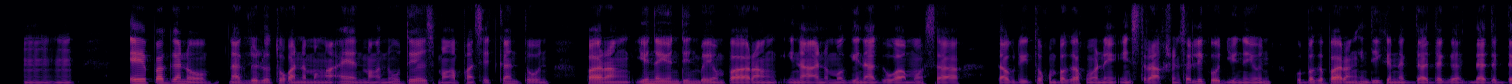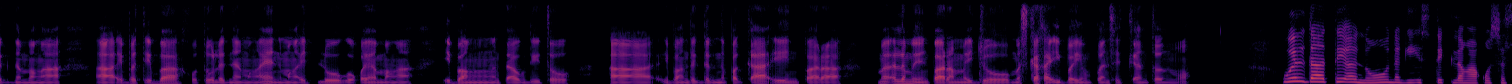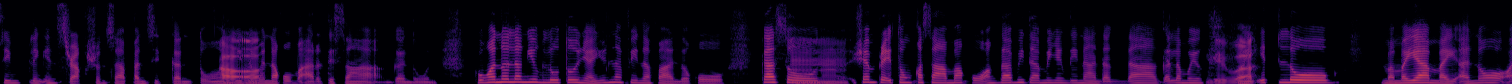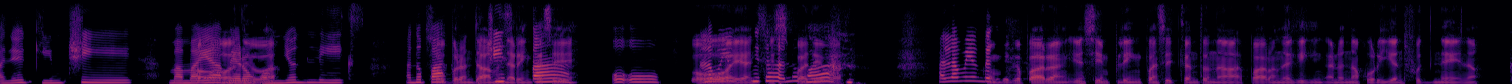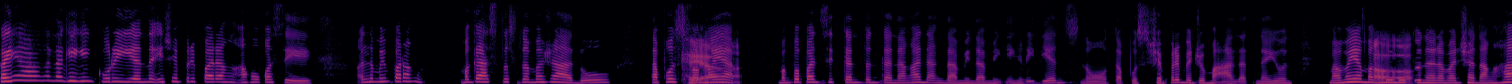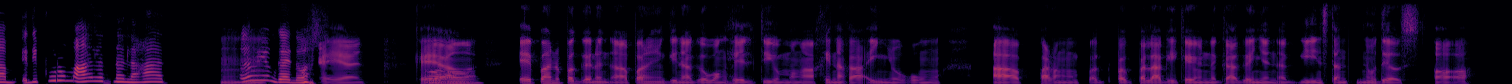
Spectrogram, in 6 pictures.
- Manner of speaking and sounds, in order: laughing while speaking: "yong isa, ano ba? Alam mo yong nag"; other background noise; laughing while speaking: "ganun?"
- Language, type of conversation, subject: Filipino, podcast, Ano-anong masusustansiyang pagkain ang madalas mong nakaimbak sa bahay?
